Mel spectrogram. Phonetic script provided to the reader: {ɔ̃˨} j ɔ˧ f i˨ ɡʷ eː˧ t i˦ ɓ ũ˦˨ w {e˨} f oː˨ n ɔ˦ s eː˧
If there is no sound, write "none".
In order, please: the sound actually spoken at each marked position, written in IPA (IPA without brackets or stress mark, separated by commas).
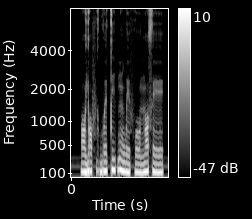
ɔ˨, e˨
